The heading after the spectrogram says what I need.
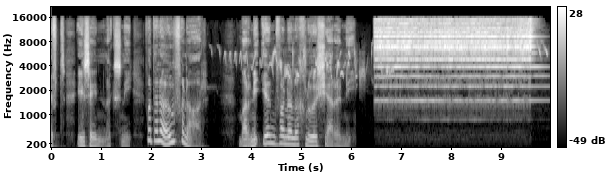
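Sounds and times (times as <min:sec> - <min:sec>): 
speech: 0:00.0 - 0:06.2
loud electric school bell ringing: 0:06.4 - 0:09.9.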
